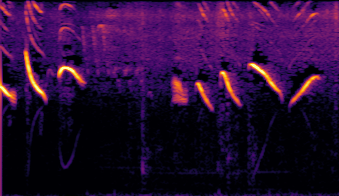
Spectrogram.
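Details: Trinca-ferro, the green-winged saltator, in wild scrub: three strong descending whistles, then a gap and a second series of five clear slurred notes alternating falling and rising glides.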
